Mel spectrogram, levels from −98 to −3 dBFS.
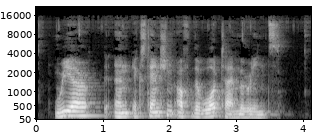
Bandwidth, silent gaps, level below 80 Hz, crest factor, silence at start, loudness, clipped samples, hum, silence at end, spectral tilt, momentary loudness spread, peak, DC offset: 16 kHz; none; -56 dBFS; 18 dB; 0.3 s; -18 LUFS; under 0.1%; none; 0.5 s; -6 dB/octave; 11 LU; 0 dBFS; under 0.1%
